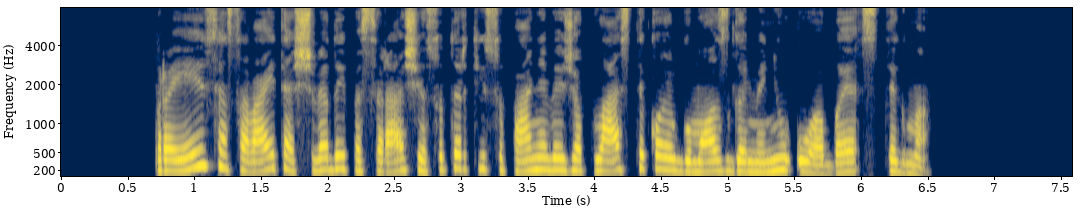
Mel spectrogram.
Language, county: Lithuanian, Alytus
